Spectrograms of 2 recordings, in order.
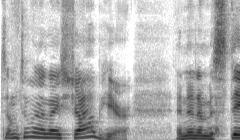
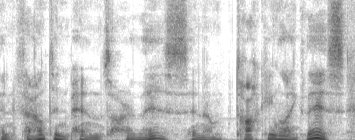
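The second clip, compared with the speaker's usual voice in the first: very low, very quiet, soft, calm, soothing; 8 semitones lower, 14 dB quieter than usual. Describing a recording's vocal, demonstrating the voice used, soft and calm. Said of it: "trying to do my soft voice where I'm like".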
